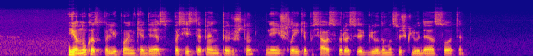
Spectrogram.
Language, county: Lithuanian, Panevėžys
